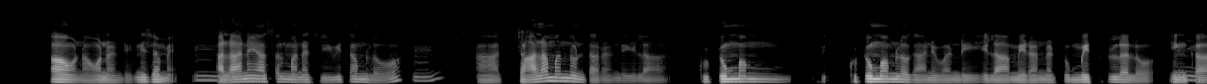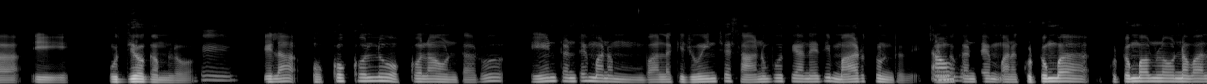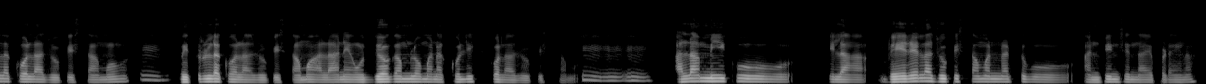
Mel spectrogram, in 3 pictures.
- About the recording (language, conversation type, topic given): Telugu, podcast, ఇతరుల పట్ల సానుభూతి ఎలా చూపిస్తారు?
- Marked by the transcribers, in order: tapping; in English: "కొలీగ్స్‌కోలా"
